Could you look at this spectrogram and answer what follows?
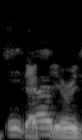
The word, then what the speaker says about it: Zapier: Zapier makes you happier, they say. – Yes. So that's, Zapier is actually the right pronunciation.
